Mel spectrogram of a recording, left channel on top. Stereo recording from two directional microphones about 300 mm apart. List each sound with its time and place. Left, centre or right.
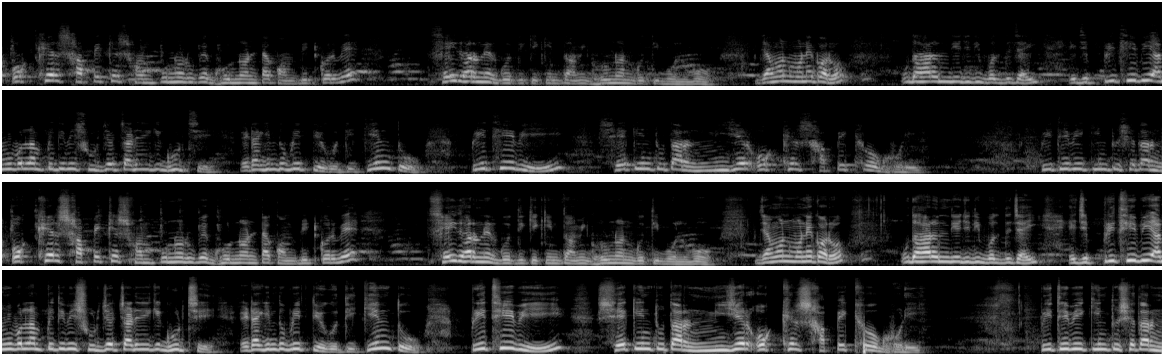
0.0 s speech: right
22.0 s speech: right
